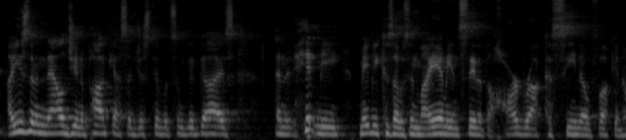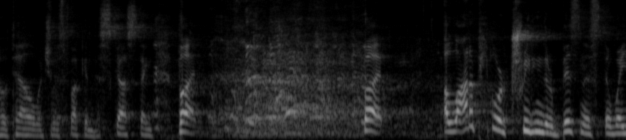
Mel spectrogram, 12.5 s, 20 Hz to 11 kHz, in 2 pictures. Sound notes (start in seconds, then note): 8.0 audience laughter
